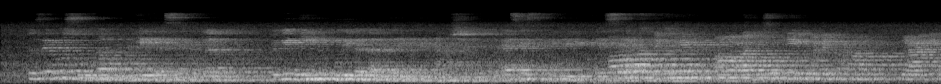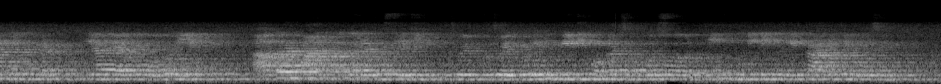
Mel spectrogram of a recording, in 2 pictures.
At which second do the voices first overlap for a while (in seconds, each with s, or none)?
6.1 s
